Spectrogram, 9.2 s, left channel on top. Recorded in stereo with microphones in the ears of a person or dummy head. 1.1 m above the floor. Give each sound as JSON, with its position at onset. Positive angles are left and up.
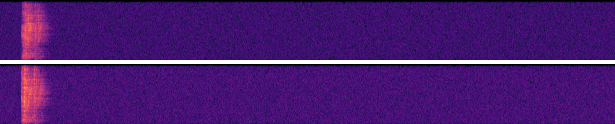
{"t": 0.3, "sound": "scissors", "side_deg": -65, "distance_m": 4.5}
